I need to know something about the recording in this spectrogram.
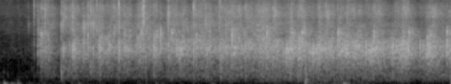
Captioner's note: applause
